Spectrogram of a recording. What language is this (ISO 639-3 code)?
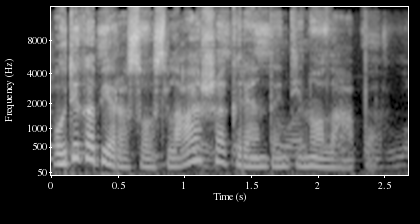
lit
